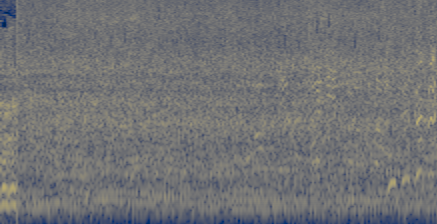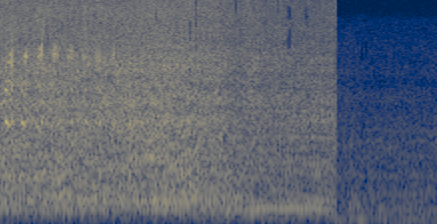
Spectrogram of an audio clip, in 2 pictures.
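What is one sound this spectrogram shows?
A heavy truck engine rumbles and idles.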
